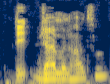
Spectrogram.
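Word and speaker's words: Djimon Hounsou: How do you say that guy? You know what I'm talking about? – Jaimin Hansu. – Is that how you say it? Yeah.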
